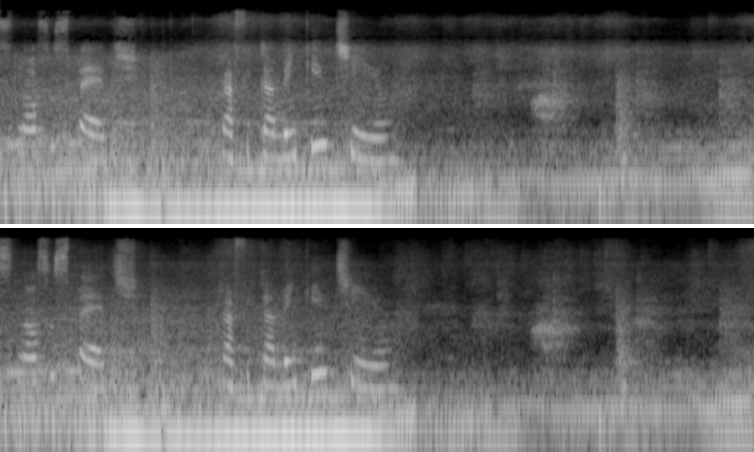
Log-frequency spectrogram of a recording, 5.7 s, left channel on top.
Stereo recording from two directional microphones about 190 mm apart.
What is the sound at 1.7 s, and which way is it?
Speech, centre (ahead or behind).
